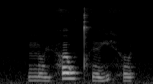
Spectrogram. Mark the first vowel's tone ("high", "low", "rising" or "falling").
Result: low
